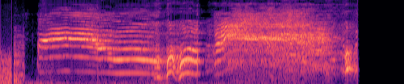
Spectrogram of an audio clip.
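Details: Domestic cat giving a long, drawn-out meow with clear stacked harmonics, holding steady and then wavering and dipping near the end. It breaks into a harsher, breathy, noisy wail before stopping abruptly in a quiet indoor space.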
